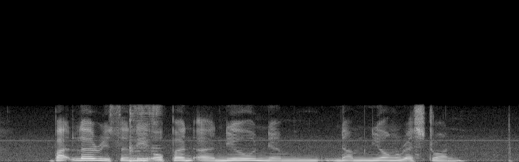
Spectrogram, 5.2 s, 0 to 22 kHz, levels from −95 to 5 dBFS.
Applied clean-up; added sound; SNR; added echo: none; Fart; 17 dB; none.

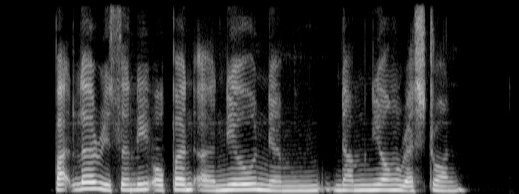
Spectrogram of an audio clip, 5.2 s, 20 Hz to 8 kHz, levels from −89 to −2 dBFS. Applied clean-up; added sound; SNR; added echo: neural mask model DeepFilterNet 3.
